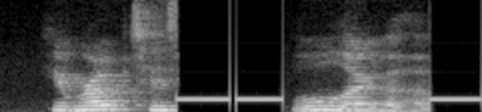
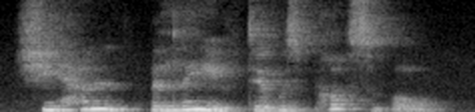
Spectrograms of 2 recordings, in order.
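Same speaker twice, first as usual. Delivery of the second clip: plain reading voice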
